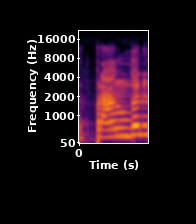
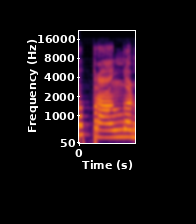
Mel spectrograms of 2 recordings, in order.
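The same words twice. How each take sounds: First: प्रांगण ending on plain n, praangan; wrong form. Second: प्रांगण ending on curled-tongue n; correct form. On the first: Teacher showing students the faulty word, wrong form. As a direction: finish प्रांगण with a dental n. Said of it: "प्रांगण नहीं होता". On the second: Teacher giving students the right word, correct form. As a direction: curl the tongue on the last n of प्रांगण. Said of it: "प्रांगण होता है". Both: Shown as a demonstration.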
